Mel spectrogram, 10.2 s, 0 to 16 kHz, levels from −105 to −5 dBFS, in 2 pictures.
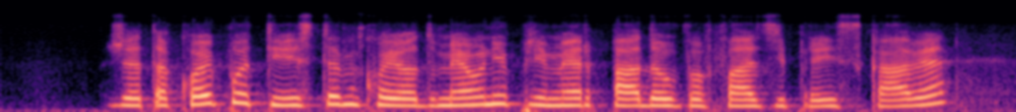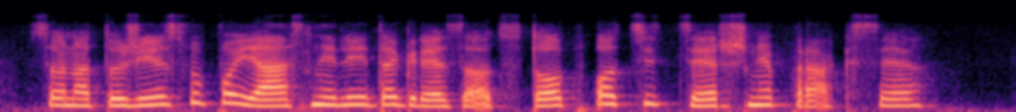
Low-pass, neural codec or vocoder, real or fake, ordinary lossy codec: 7.2 kHz; codec, 16 kHz, 4 kbps, FunCodec, trained on Chinese and English, 50 frames a second; fake; Opus, 16 kbps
